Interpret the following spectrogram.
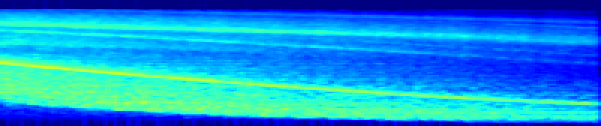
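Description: Electronic falling sweep effect (a downlifter): a whooshing noise with a tone gliding steadily downward, fading out as it goes.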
